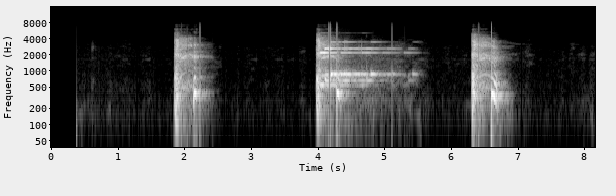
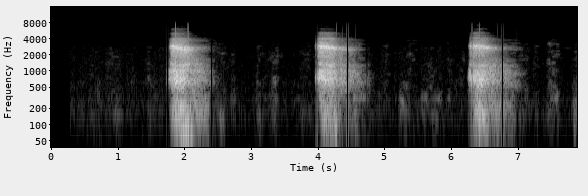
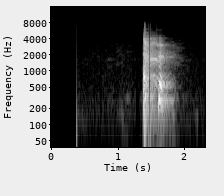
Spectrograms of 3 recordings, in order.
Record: {"three_cough_length": "8.2 s", "three_cough_amplitude": 27607, "three_cough_signal_mean_std_ratio": 0.32, "exhalation_length": "7.9 s", "exhalation_amplitude": 14039, "exhalation_signal_mean_std_ratio": 0.3, "cough_length": "2.3 s", "cough_amplitude": 26295, "cough_signal_mean_std_ratio": 0.24, "survey_phase": "beta (2021-08-13 to 2022-03-07)", "age": "45-64", "gender": "Female", "wearing_mask": "No", "symptom_cough_any": true, "symptom_sore_throat": true, "smoker_status": "Ex-smoker", "respiratory_condition_asthma": false, "respiratory_condition_other": false, "recruitment_source": "Test and Trace", "submission_delay": "2 days", "covid_test_result": "Positive", "covid_test_method": "RT-qPCR", "covid_ct_value": 23.6, "covid_ct_gene": "N gene"}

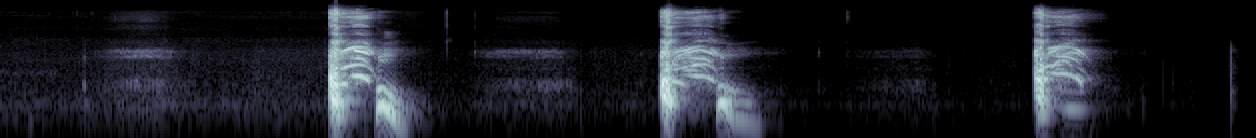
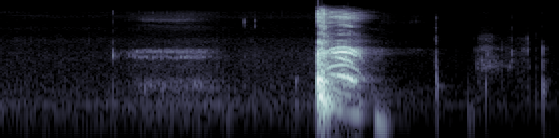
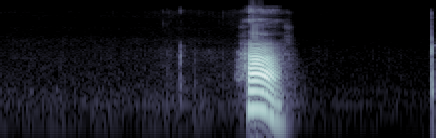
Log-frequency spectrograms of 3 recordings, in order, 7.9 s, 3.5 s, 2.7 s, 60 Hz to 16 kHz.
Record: {"three_cough_length": "7.9 s", "three_cough_amplitude": 29261, "three_cough_signal_mean_std_ratio": 0.25, "cough_length": "3.5 s", "cough_amplitude": 29582, "cough_signal_mean_std_ratio": 0.21, "exhalation_length": "2.7 s", "exhalation_amplitude": 31503, "exhalation_signal_mean_std_ratio": 0.17, "survey_phase": "beta (2021-08-13 to 2022-03-07)", "age": "45-64", "gender": "Female", "wearing_mask": "No", "symptom_cough_any": true, "symptom_shortness_of_breath": true, "symptom_headache": true, "smoker_status": "Ex-smoker", "respiratory_condition_asthma": true, "respiratory_condition_other": false, "recruitment_source": "REACT", "submission_delay": "4 days", "covid_test_result": "Negative", "covid_test_method": "RT-qPCR", "influenza_a_test_result": "Negative", "influenza_b_test_result": "Negative"}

